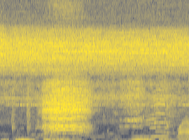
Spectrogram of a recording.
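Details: Etawah goat kept on a woman's farm: a bleat of nearly a second, nasal and quavering, then a second bleat beginning at the end, over low rumbling background and some human voice.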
